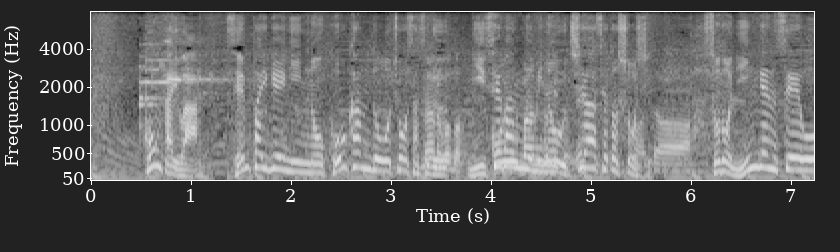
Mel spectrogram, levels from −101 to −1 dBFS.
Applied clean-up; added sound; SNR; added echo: none; none; none; none.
